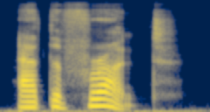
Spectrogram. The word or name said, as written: at the front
